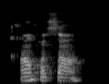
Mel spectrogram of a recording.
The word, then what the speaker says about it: en passant: E-N space P-A-S-S-A-N-T. En passant.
